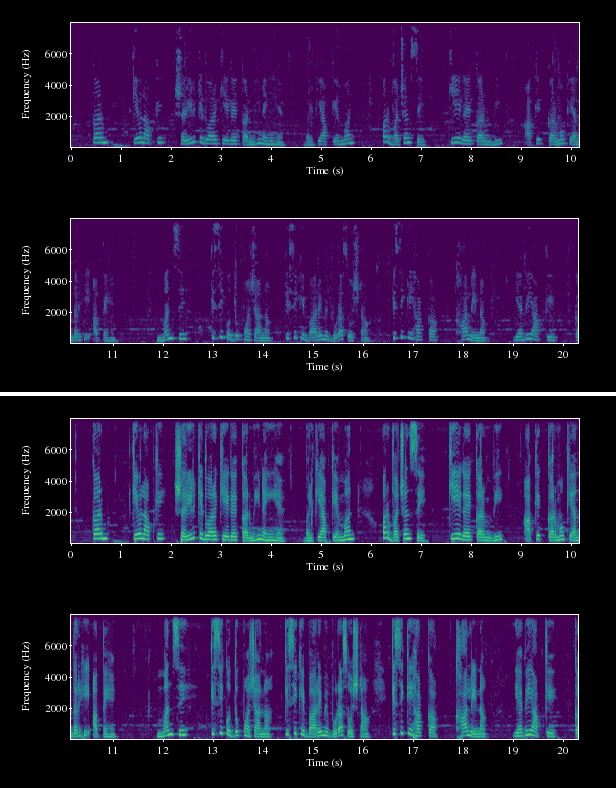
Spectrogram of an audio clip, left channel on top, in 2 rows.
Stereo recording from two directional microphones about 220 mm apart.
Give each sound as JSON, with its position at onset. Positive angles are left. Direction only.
{"t": 0.4, "sound": "a woman's voice", "side_deg": -30}
{"t": 11.9, "sound": "a woman's voice", "side_deg": -30}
